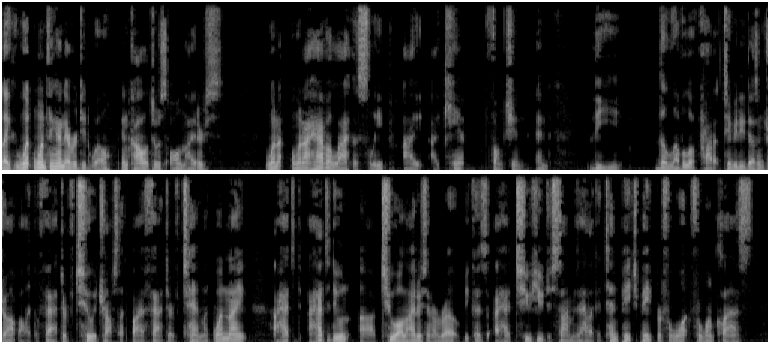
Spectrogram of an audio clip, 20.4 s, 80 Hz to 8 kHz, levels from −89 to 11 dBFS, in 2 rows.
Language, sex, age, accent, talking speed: English, male, 30-49, American, 245 wpm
